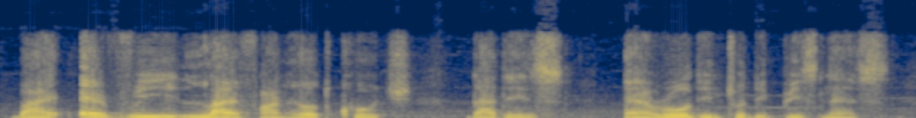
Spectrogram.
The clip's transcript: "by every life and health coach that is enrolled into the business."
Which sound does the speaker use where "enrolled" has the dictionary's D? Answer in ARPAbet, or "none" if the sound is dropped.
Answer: D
